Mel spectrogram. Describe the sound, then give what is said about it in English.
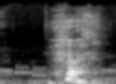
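A single yawn from a tired person: a breathy intake that swells into a short voiced, downward-sliding groan, then fades out. No one talks during it. “I keep yawning. I'm tired, dude.”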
